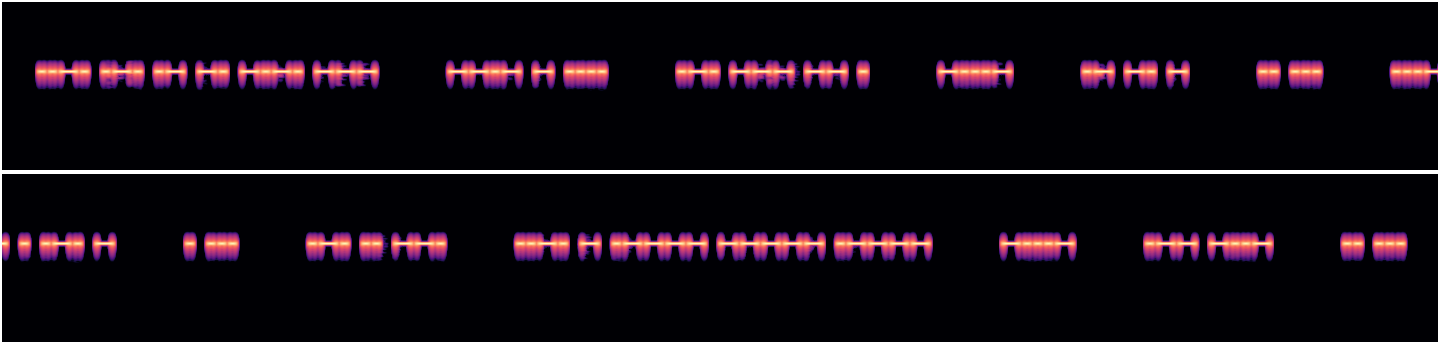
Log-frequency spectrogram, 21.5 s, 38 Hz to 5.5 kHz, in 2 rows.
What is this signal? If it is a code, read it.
Morse code, heard as a keyed tone, about 30 wpm, 700 Hz. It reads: FRANCO QTH ROME <BT> ANT IS VERT ES RIG FT101 <BT> WX IS
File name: UK MASTER QSOs TRAINING / 30WPM / UK MASTER QSOs 0044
